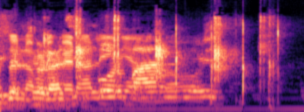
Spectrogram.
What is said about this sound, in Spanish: Y, propongo repetir el aplauso para todos los que están luchando contra el corona, los doctores, eso, eso,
